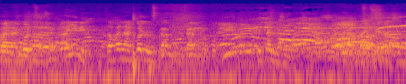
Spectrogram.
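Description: Many voices shouting and talking over one another: players and onlookers at a football match.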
